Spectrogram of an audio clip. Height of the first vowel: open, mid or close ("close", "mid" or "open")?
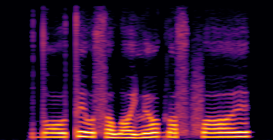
mid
